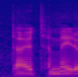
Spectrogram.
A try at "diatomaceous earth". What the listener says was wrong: No, not tomato earth.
